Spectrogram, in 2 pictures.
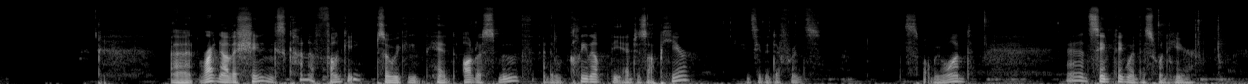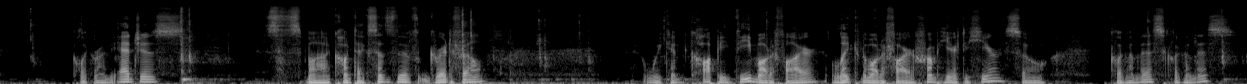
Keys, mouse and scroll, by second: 1.6 click, 2.0 middle click, 2.8 middle click, 3.2 middle click, 4.7 click, 5.2 scroll down 2, 5.4 middle click, 5.7-6.2 scroll up 2, 7.2 click, 7.6 click, 7.9 click, 8.1 click, 9.9 shift+middle click, 10.5 right click, 10.8 middle click, 11.3 middle click, 11.6 Tab, 11.8-12.5 scroll up 5, 12.0 shift+middle click, 13.3 alt+right click, 14.3 space, 17.4-18.0 scroll down 4, 17.9 a, 18.0 middle click, 18.3 Tab, 18.6 scroll down 2, 19.2 shift+middle click, 20.2 middle click, 24.1 shift+right click.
